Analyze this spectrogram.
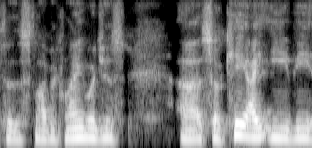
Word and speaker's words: Kiev: So K-I-E-V is Kiev. The V is almost pronounced like an F. I-E diphthong is E, just like we say chief, thief, relieve, belief. That's the same thing, I-E in Kiev.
